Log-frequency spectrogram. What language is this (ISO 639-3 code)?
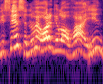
por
